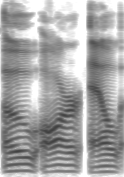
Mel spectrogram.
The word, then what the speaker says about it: Orla: I might be pronouncing that wrong. It's Orla, if anyone's curious.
